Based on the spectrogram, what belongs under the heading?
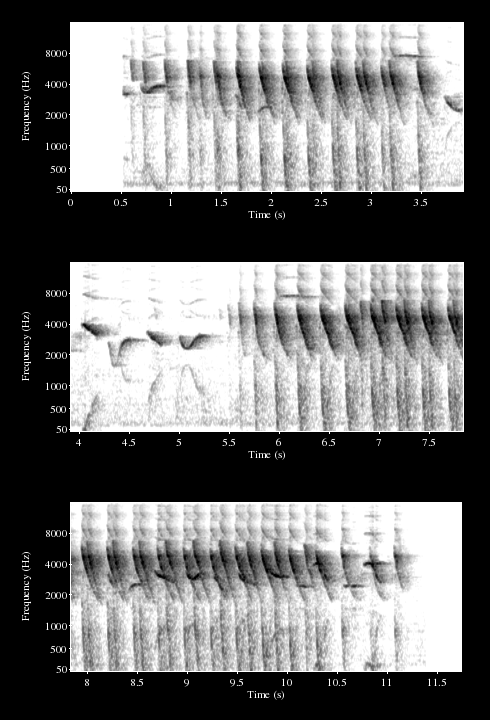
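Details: Female tiểu my songbird delivers two long bursts of rapid, high descending chirps, about four per second, separated by a brief pause with a few softer varied whistles.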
